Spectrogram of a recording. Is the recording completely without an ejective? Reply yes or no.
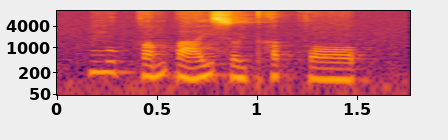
yes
